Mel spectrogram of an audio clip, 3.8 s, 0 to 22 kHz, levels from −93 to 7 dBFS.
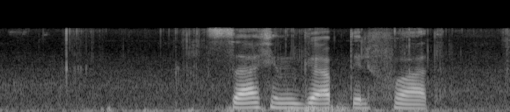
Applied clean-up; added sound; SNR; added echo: none; none; none; none.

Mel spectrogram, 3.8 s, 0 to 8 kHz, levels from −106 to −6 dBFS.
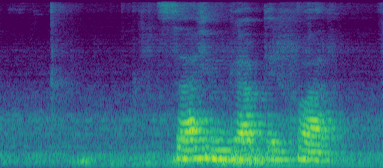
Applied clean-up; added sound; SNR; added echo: none; none; none; reverberation time 0.9 s.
